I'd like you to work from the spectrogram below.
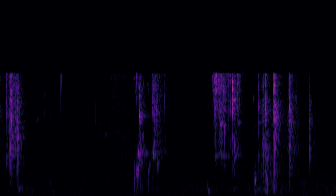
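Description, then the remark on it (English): Wet gulping and swallowing sounds in several short bursts, with a brief pause in the middle, as a person takes sips of clean water. No talking. “I'll let you chew on that while I take a drink of water.”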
